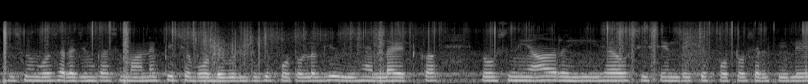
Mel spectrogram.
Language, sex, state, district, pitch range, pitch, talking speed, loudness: Hindi, female, Haryana, Jhajjar, 170-180 Hz, 175 Hz, 205 wpm, -21 LUFS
